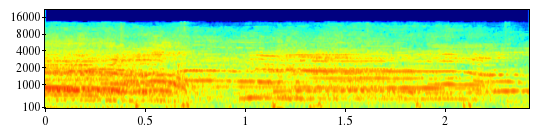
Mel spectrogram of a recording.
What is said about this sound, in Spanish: y ya el público en plato empieza a gritar todo.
